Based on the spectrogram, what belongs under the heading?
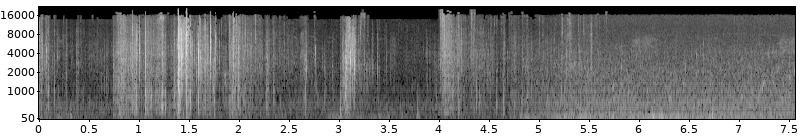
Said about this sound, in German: Gemächlich plätschert die Emme vor sich hin. Für einen Herbsttag führt sie ungewöhnlich wenig Wasser.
